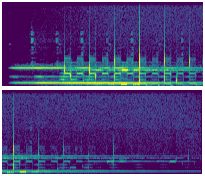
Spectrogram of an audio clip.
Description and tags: CR - Space reflection
Good day.
Recorded with webcam - sound of cup + filter, reverb, delay.
Support project using
Atmospheric, ambient, atmosphere, background-sound, sci-fi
